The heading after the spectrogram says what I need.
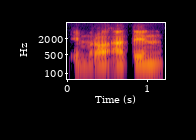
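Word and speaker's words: امرأةٍ: Al-haidu, air, ad-damu, al-khariju, min imro'atin, kulla syahrin. Bu Rani silakan. Al-haidu, haid, yaitu ad-damu, darah, al-khariju yang keluar, mini dari umro'atin, perempuan, kula setiap Imro'atin, ini dibacanya imro'atin Bu. Imro'atin.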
